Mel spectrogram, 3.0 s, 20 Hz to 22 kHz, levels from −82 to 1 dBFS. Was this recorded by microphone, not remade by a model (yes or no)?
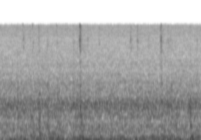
no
